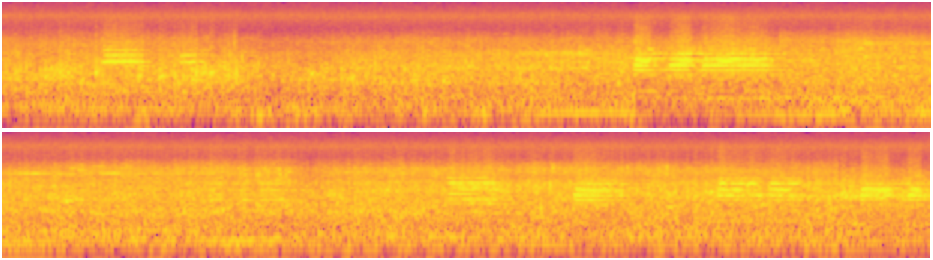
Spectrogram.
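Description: Dense city street traffic noise with car horns honking several times, in short blasts a few seconds apart, the longest lasting about a second.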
